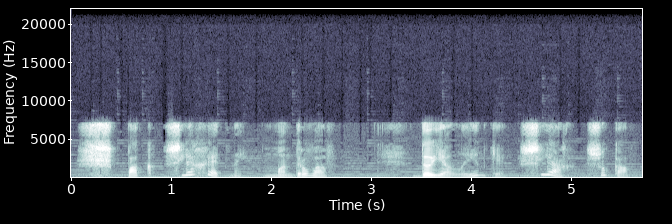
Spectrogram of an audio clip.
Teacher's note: звук ш за звучанням твердий приголосний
